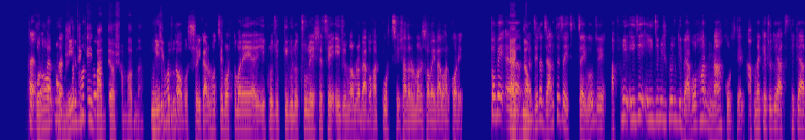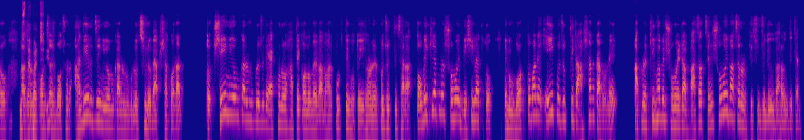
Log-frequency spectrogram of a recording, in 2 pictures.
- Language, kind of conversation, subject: Bengali, podcast, টেকনোলজি ব্যবহার করে আপনি কীভাবে সময় বাঁচান?
- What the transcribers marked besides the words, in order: other background noise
